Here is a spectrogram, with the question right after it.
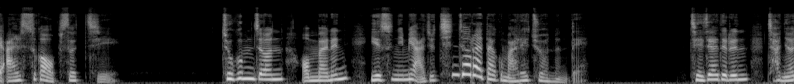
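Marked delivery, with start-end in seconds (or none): none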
